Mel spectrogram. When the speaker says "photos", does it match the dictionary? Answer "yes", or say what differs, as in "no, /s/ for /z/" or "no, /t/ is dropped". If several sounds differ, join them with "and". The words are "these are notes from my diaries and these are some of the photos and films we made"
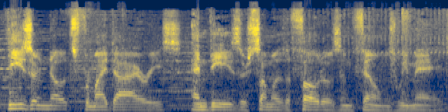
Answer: yes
